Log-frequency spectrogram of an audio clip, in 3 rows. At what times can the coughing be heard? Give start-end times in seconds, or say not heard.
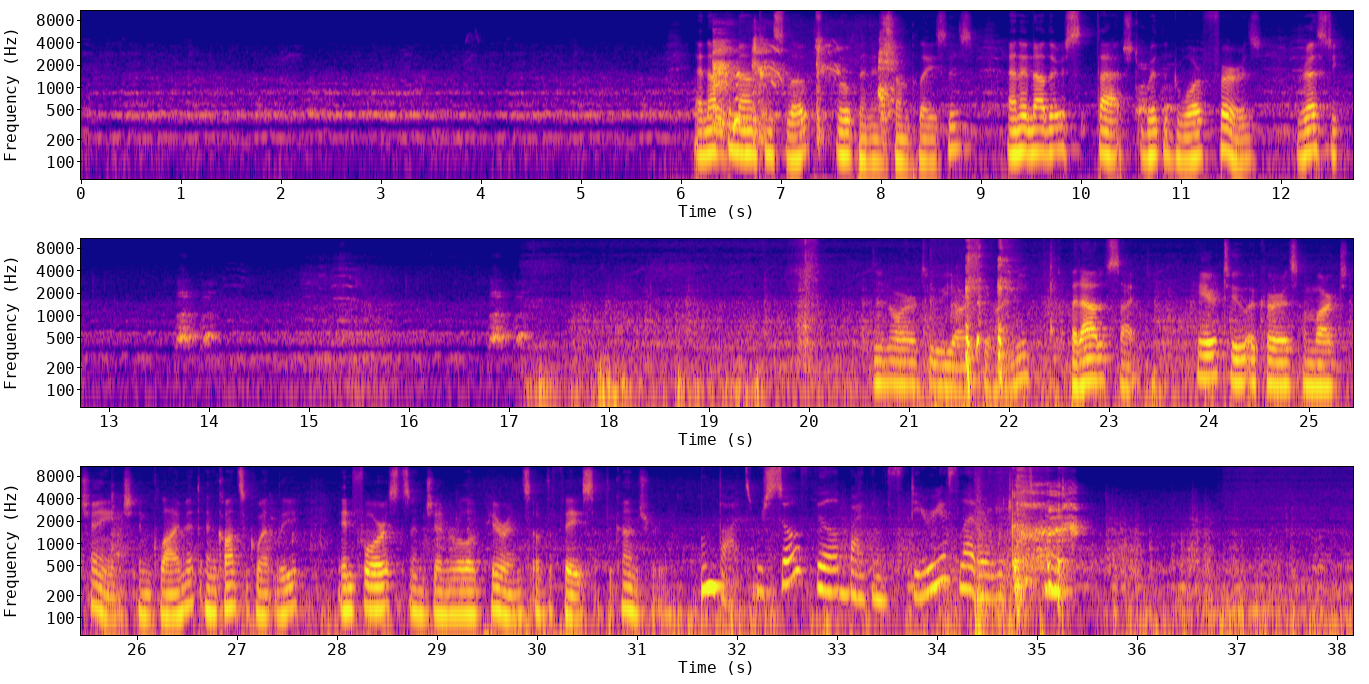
6.3-8.2, 21.2-22.6, 34.4-35.5.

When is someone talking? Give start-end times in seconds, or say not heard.
6.1-12.6, 20.6-35.3.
